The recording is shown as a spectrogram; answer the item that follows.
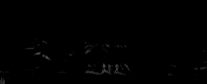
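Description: A toddler crying faintly, in several short wavering wails.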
